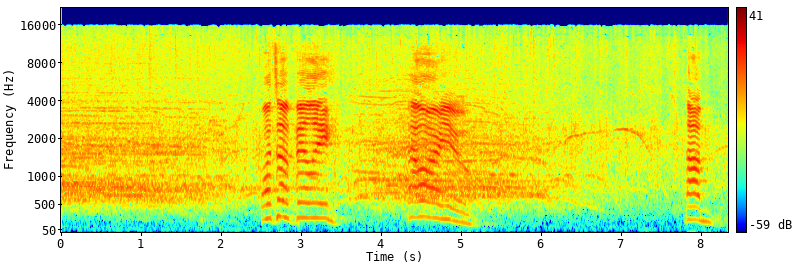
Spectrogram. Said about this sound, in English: We are feeling all that love here in this beautiful space tonight, and I want you to share even more of that love and join me in giving a warm round of applause to our host, Chris Hayes!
